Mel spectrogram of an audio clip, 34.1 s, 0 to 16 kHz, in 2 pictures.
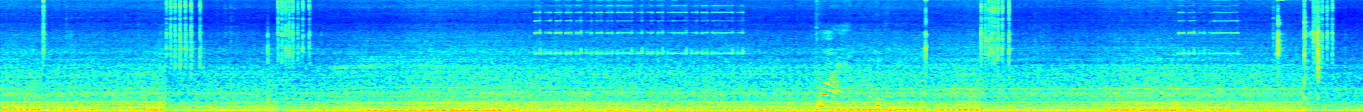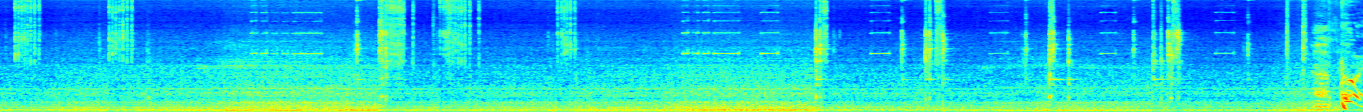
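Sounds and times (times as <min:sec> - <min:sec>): steady low hum: 0:01.5 - 0:34.0
ratchet clicking: 0:02.0 - 0:04.3, 0:11.5 - 0:12.7, 0:15.9 - 0:19.0, 0:20.2 - 0:23.1, 0:23.8 - 0:24.4, 0:26.6 - 0:33.4.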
